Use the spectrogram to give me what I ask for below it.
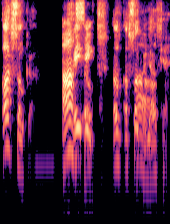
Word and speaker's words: Ahsoka: Osoku. Yeah. No, you don't need it. How do you say the name real quick? I won't forget it. Ahsoka? Osoka. No, Ahsoka.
